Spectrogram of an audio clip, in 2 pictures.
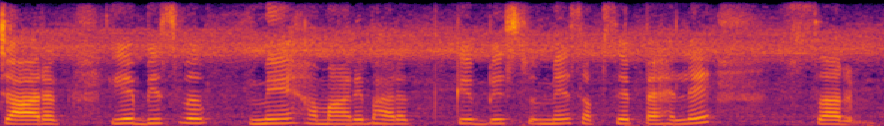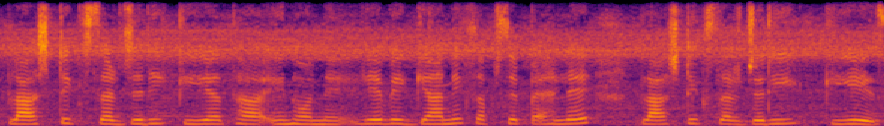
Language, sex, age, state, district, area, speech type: Hindi, female, 18-30, Uttar Pradesh, Pratapgarh, rural, spontaneous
